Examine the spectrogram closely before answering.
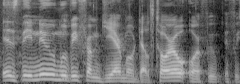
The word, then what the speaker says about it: Guillermo del Toro: is the new movie from Guillermo del Toro, or if we say it correctly, Guillermo del Toro. Guillermo.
